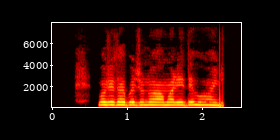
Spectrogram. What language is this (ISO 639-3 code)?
ben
